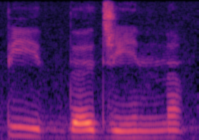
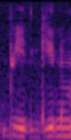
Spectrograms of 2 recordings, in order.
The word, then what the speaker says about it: pidgin: E molti lo pronunciano pidgin, ma in realtà si dice pidgin.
